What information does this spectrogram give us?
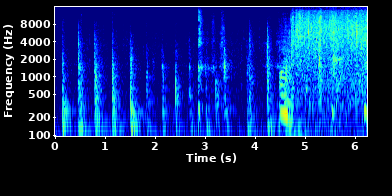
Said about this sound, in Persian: نمیتونی بری، داره بارون میاد.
